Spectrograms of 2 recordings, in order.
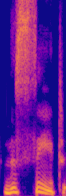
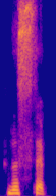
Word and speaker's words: receipt: Receipt, receipt and not receipt. No, per. Receipt, debt, not deb.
